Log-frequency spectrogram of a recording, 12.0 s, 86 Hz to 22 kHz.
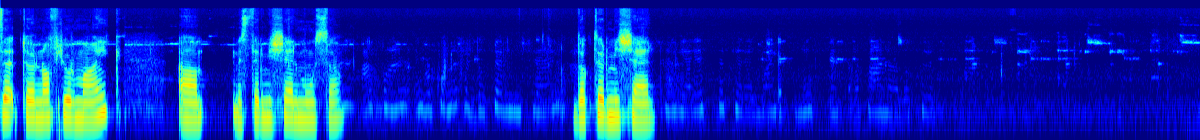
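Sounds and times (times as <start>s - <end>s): faint bird chirps: 0.1s - 12.0s.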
